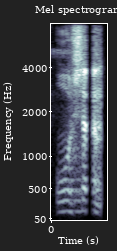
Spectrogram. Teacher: ओशियन नहीं पढ़ेंगे, ओशन, EAN। सी के बाद ई आया है, उच्चारण तालव्य स हो गया है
